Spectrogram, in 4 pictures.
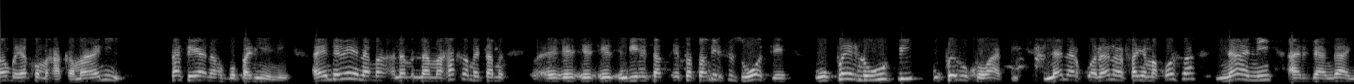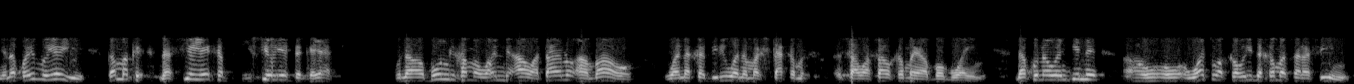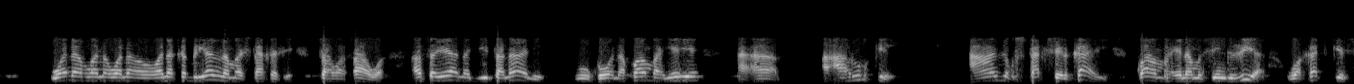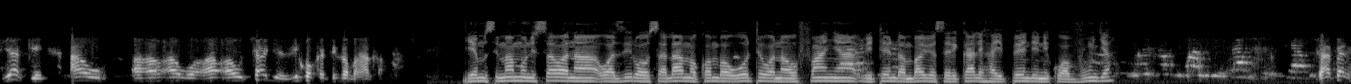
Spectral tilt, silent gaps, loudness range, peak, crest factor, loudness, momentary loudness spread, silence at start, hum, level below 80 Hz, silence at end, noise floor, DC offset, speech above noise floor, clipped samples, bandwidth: -4.5 dB/octave; none; 3 LU; -8 dBFS; 16 dB; -24 LUFS; 8 LU; 0 s; none; -66 dBFS; 0 s; -74 dBFS; under 0.1%; 50 dB; under 0.1%; 7.6 kHz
